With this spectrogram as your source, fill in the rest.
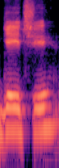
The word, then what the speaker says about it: Gaethje: Justin Gaethje, said it right that time.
